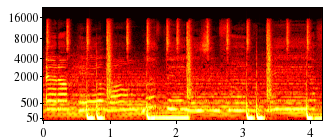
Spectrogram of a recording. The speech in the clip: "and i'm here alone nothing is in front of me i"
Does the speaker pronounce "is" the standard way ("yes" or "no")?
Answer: yes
